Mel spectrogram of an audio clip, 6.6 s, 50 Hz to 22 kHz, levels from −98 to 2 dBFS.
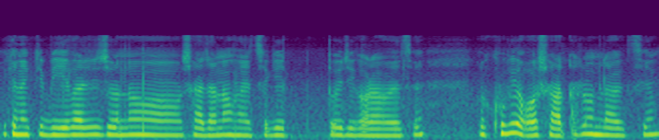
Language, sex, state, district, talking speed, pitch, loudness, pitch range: Bengali, male, West Bengal, Jhargram, 125 wpm, 205 Hz, -16 LUFS, 190-215 Hz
